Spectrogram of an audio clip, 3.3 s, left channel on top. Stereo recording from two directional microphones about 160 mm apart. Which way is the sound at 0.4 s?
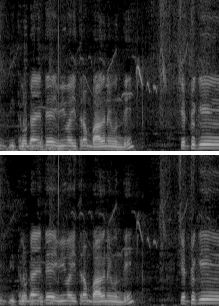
30° right (ahead or behind).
